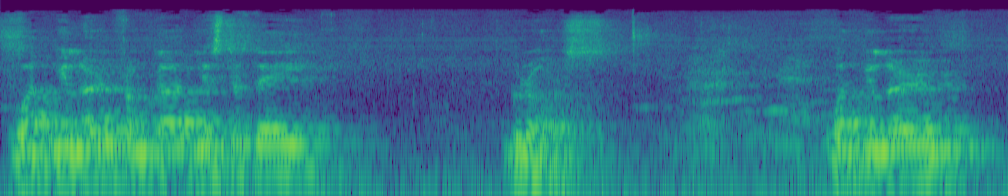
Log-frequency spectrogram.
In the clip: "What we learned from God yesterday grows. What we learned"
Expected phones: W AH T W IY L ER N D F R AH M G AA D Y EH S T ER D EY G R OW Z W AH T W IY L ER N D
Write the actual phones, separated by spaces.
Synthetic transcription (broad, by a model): W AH T W IY L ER N F R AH M G AA D Y EH S T ER D EY G R OW S W AH T W IY L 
